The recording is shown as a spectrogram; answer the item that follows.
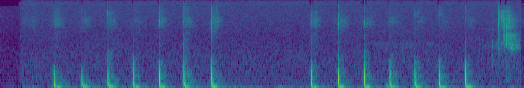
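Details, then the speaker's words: Percussion of a female patient lying down, moving from a lung intercostal space down over the liver: dull note, hepatic dullness, with less sound intensity than the resonant lung. "agora eu vou descer um pouquinho para pegar uma área de fígado e aí a gente vai escutar o som da macicez do"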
